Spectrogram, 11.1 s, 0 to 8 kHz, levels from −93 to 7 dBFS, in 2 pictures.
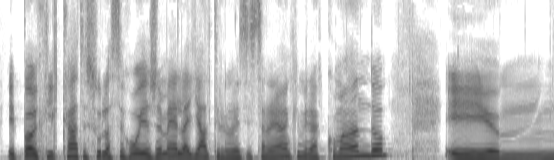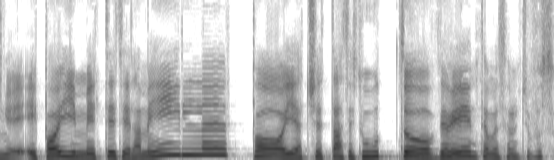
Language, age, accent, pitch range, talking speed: Italian, 20-39, native, 170-210 Hz, 150 wpm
